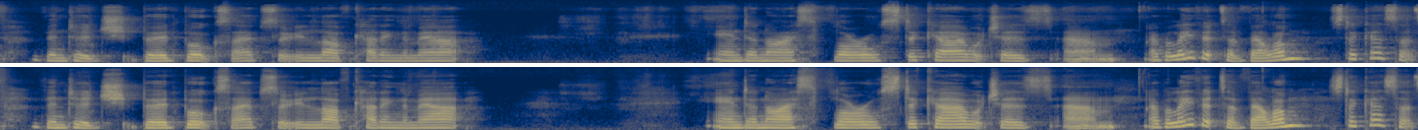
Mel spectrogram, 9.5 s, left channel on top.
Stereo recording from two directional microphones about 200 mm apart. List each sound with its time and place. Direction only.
0.0 s speech: 35° right (ahead or behind)
4.7 s speech: 35° right (ahead or behind)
